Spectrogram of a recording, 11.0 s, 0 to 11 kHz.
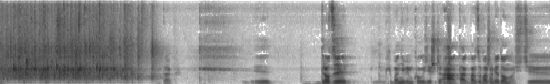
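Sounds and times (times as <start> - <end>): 
congress audience applause for the hosts: 0.0 - 3.3
speech: 6.5 - 7.1, 7.8 - 10.9.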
